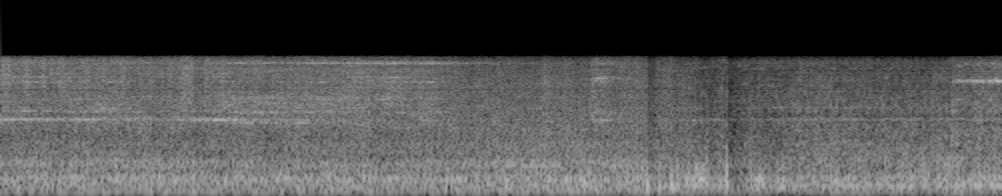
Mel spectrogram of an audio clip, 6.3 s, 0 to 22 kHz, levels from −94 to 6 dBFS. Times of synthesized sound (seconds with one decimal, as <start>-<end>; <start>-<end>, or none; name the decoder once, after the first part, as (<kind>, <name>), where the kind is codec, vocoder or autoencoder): 4.3-6.3 (vocoder, HiFi-GAN)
